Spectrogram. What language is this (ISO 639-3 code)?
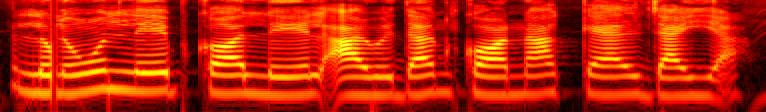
mai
